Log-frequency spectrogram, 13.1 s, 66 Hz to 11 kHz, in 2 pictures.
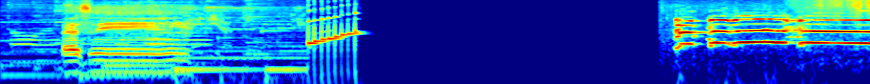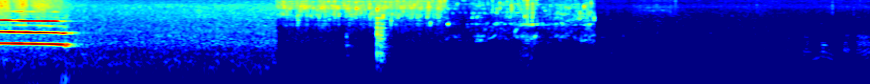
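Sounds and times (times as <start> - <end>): rooster crowing: 5.0 - 7.2
tap running into sink: 9.1 - 9.6.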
